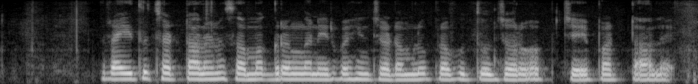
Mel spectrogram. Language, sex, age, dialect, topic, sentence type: Telugu, male, 25-30, Telangana, agriculture, statement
